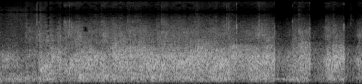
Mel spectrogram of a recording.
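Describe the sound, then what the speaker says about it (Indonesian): An audience at a government briefing in Indonesia breaks into loud, dense applause that holds steady for a few seconds and then tapers with short dips near the end, with no talk over it. "Jangan tepuk tangan dulu."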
